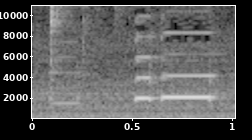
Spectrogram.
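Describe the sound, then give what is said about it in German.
An air fryer cooking potatoes and fish sticks finishes: its timer gives two steady, high-pitched electronic beeps, a short one followed by a longer one, over the constant low whir of its fan, which keeps venting for a few seconds before switching off. “Man hört das Piepen, der Timer ist jetzt durch.”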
